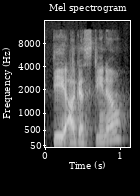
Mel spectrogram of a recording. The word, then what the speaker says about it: D'Agostino: Is it D'Agostino? Did I get anywhere close? Yeah, that's right.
